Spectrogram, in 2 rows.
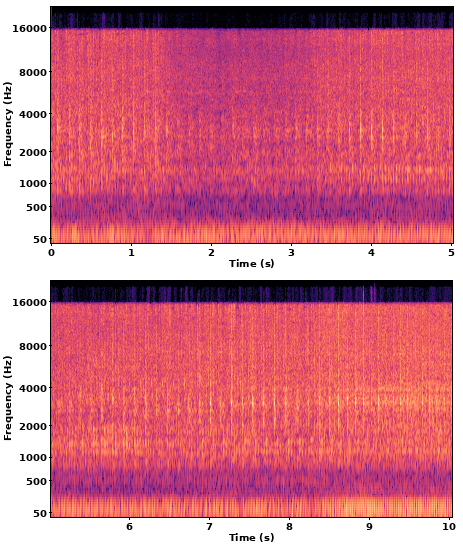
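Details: BMW S14 four-cylinder at idle: busy metallic clatter over low running note; engine noise at idle, source unconfirmed.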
